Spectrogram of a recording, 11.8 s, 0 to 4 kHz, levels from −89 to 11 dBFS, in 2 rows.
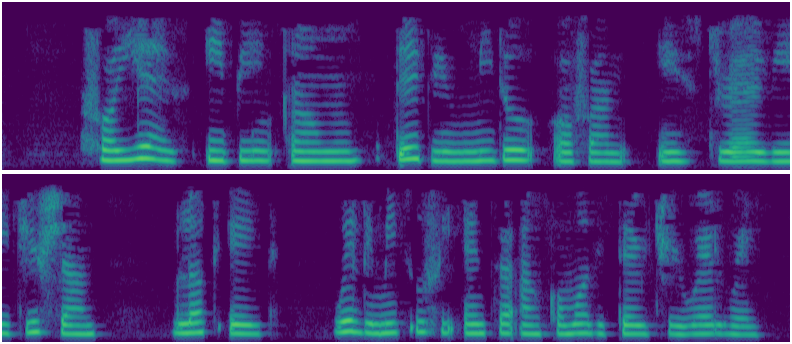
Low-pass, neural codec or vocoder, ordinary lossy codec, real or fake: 3.6 kHz; vocoder, 44.1 kHz, 128 mel bands every 256 samples, BigVGAN v2; MP3, 24 kbps; fake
